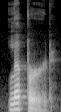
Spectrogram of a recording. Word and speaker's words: leopard: Use the short S sound, like red and 10, lep, leopard. And the second syllable is the sound, like in burger, closed, Together, leopard. Put the stress on the first syllable.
